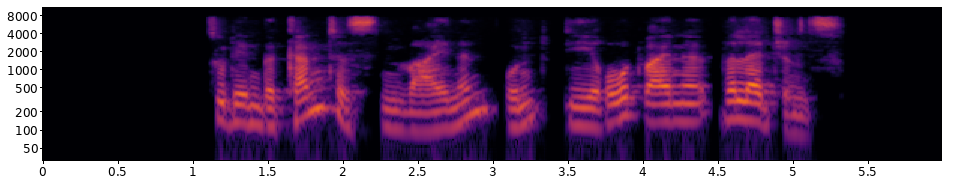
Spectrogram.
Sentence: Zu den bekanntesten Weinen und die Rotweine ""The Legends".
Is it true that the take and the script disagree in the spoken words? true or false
false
